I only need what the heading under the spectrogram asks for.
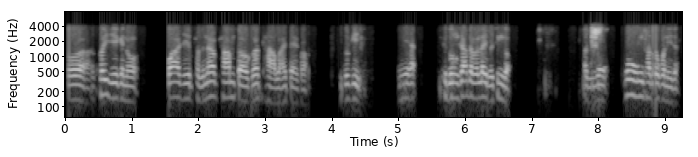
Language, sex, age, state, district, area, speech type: Manipuri, male, 18-30, Manipur, Kangpokpi, urban, conversation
